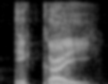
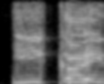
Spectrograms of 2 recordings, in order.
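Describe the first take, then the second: First: The first vowel is said short and quick. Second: The first vowel is drawn out long. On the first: The speaker calls it right. "पहले ई को जल्दी से बोल रहे हो" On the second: The speaker calls it wrong. "इकाई नहीं बोला"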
